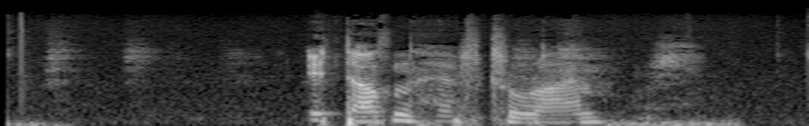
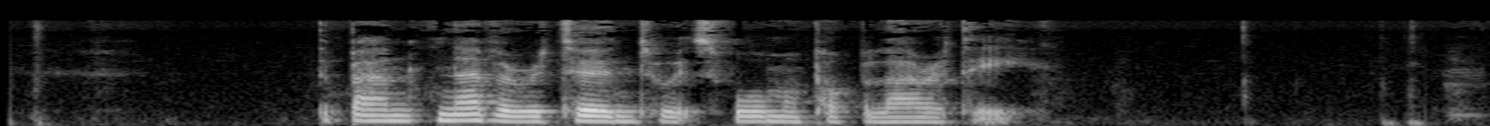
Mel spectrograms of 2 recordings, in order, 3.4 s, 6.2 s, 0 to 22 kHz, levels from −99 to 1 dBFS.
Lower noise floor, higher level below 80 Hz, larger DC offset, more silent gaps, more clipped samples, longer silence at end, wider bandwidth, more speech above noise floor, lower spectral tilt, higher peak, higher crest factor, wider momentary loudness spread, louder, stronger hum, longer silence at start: second, -63 dBFS vs -74 dBFS; first, -44 dBFS vs -64 dBFS; neither; neither; neither; about the same, 0.3 s vs 0.3 s; first, 14.5 kHz vs 11.5 kHz; second, 35 dB vs 50 dB; about the same, -5 dB/octave vs -5.5 dB/octave; about the same, -6 dBFS vs -6 dBFS; about the same, 26 dB vs 22 dB; first, 24 LU vs 13 LU; second, -28 LUFS vs -25 LUFS; neither; second, 0.05 s vs 1.35 s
